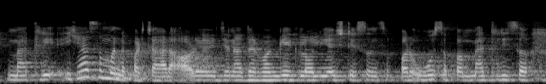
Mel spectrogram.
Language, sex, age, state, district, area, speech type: Maithili, female, 18-30, Bihar, Madhubani, rural, spontaneous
